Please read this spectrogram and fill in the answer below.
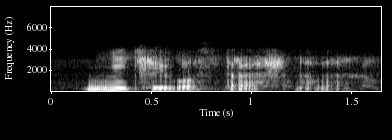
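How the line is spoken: Calm. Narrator (Russian): опять сказал Уоррен спокойно

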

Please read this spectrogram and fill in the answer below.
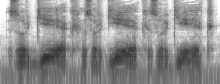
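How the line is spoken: Mumbled. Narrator (Russian): пробормотал Женя

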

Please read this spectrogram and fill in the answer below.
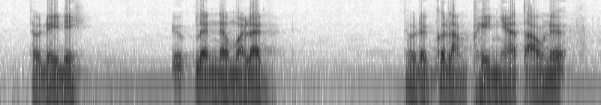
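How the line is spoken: Sharp scolding. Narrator (Vietnamese): Chú quát nó

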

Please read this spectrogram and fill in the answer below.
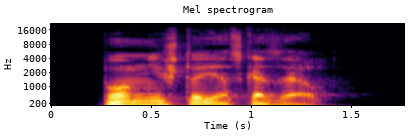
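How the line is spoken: Stern. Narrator (Russian): отдернул Курт строго

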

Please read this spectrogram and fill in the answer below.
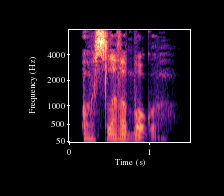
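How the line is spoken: Relieved exhale. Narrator (Russian): выдохнула Дэвин

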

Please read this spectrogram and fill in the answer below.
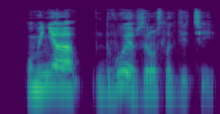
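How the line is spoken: Cold reply. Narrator (Russian): холодно ответила

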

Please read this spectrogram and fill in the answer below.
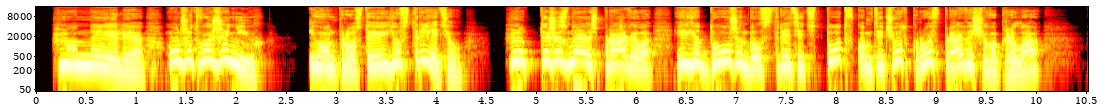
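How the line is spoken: Exclaimed. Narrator (Russian): воскликнула Милена

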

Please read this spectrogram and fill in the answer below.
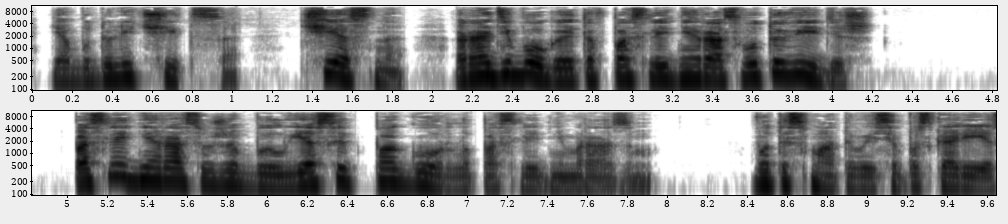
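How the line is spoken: Calm. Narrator (Russian): спокойно сказала

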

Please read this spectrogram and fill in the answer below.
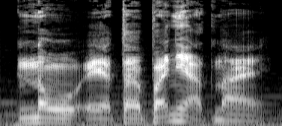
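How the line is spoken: Deep bass voice. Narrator (Russian): пробасил король

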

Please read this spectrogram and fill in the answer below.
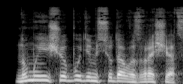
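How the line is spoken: Snorted. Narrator (Russian): хмыкнул я

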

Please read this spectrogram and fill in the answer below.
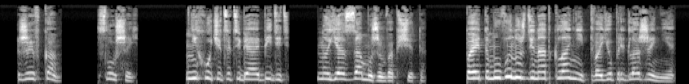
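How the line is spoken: Soft, slightly regretful. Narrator (Russian): мягко сказала я, добавив в голосе талику сожаления

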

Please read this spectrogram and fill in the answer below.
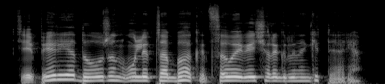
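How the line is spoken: Sigh. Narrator (Russian): вздохнул Игорь

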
